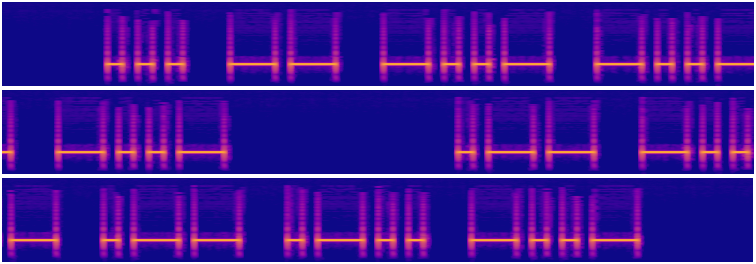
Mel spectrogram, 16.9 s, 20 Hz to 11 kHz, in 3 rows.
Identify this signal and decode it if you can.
Morse code, heard as a keyed tone, about 10 wpm, 800 Hz. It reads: SMXXX WXWLX
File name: LEZIONI / 6 PKX0 / 6 PKX 10wpm 2426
